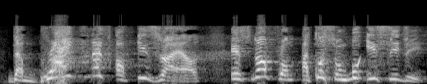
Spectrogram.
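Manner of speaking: loud, climbing pulpit rebuke; preaching at full force. Acted. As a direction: hammer the congregation with each question. Pastor preaches on Isaiah.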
